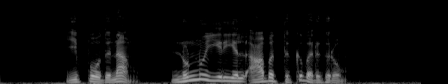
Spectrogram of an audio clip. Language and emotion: Tamil, neutral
